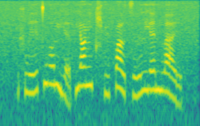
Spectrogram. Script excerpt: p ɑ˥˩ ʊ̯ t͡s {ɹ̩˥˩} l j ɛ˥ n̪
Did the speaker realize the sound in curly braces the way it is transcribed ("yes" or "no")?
no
